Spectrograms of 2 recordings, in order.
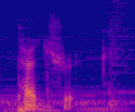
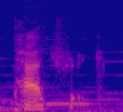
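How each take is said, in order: First: The first vowel sounds like 'pet'. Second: The first vowel sounds like 'pat'. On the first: This is how the name actually sounds. The speaker calls it right. "but I guess it's Petrick" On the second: This is how the name was long assumed to sound. The speaker calls it wrong. "I thought it was Patrick"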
